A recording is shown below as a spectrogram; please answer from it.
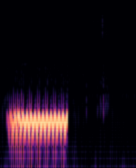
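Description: Telephone line tone: a single steady beep of two close pitches, lasting about a second, as a call to the guest connects.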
